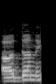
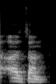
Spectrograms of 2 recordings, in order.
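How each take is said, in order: First: The middle consonant is a d sound. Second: The middle consonant is a z sound. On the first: This is how people commonly say it. "लेकिन लोग बोलने के लिए अदन, अदन बोलते हैं।" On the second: This follows the written form. "ज़ाल और नून तो अज़न होता है"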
